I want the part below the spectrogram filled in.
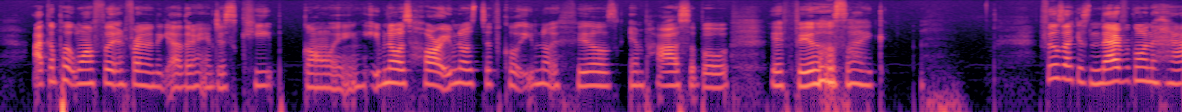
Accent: Richmond, Virginia, United States; I told y'all I'm from Richmond, Virginia, and I can't talk.

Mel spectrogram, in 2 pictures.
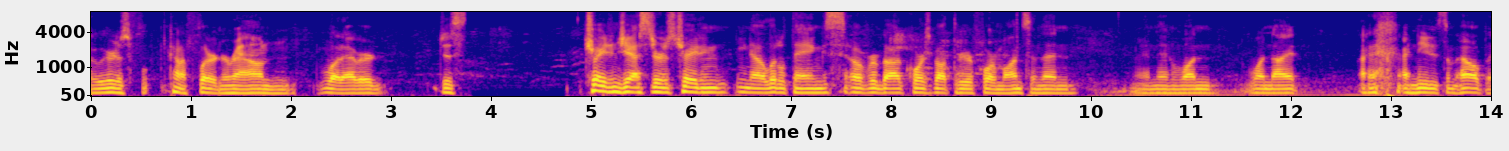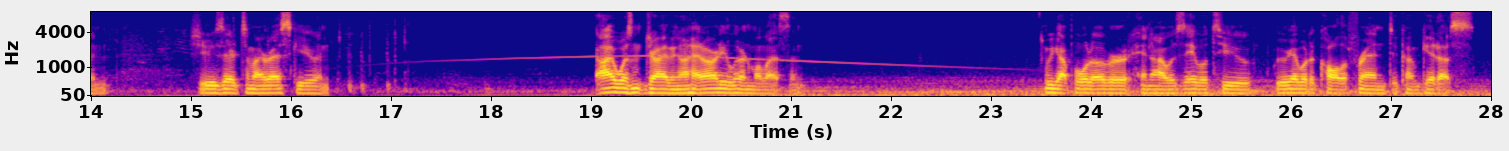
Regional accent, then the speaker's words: Jacksonville Beach, Florida, United States; born and raised in Jacksonville Beach, Florida. I'm 27 years old.

